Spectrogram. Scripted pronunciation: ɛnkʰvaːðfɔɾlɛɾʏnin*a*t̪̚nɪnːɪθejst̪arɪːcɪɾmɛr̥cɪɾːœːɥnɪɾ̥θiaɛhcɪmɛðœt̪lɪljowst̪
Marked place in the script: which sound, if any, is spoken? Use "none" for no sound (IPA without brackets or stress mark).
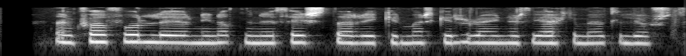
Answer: a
